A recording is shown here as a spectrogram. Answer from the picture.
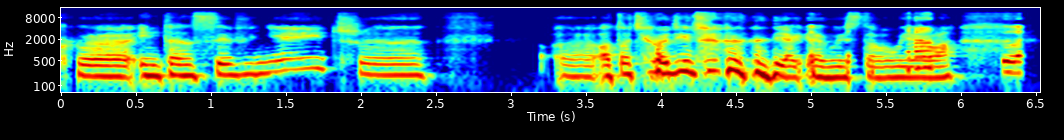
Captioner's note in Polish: śmiech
